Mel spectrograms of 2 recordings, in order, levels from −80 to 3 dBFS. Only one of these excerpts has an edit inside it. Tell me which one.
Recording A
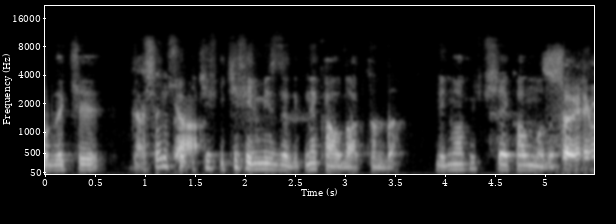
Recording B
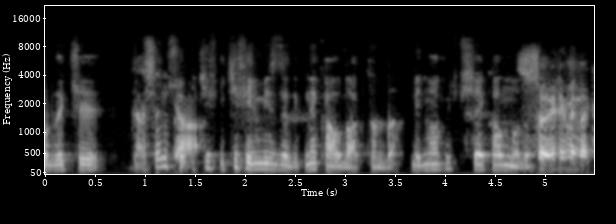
B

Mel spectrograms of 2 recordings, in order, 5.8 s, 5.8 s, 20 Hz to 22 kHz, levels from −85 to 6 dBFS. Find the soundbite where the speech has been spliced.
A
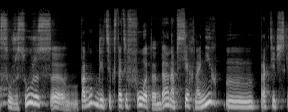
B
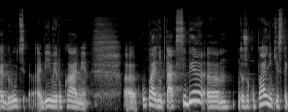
B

